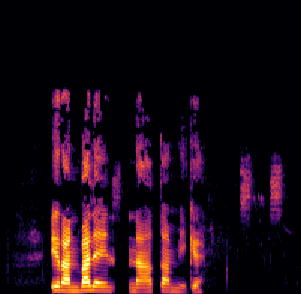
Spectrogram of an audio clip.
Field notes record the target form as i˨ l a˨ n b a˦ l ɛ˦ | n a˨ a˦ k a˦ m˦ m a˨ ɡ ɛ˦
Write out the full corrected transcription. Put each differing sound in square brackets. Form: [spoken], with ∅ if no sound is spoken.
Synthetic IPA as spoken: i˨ [ɾ] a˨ n b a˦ l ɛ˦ | n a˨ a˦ k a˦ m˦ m [i˨] ɡ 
